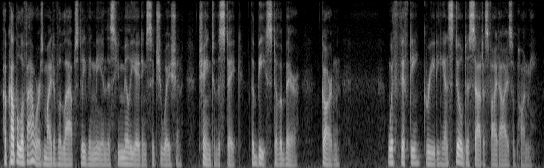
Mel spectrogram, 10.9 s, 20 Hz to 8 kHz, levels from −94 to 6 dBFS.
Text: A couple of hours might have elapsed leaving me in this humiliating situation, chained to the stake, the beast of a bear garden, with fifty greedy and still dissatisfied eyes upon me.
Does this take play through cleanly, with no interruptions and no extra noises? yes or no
yes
